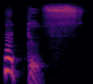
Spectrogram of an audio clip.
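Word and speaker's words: οὗτος: Então é rutus. Rutus. Procura memorizar essa pronúncia.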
